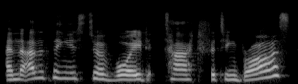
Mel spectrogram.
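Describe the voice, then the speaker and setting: High, dry-voiced woman teaching a webinar. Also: moderate pace, dry recording. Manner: friendly, practical, checks in with "all right?" and "okay?". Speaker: breastfeeding educator. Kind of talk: webinar presentation.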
